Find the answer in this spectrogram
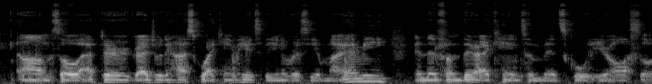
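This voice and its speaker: Against noticeable background noise, a man talks at a fairly quick pace in an animated tone. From Haiti. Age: 20s. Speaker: medical student vlogger. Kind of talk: casual vlog Q and A. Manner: casual, animated.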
